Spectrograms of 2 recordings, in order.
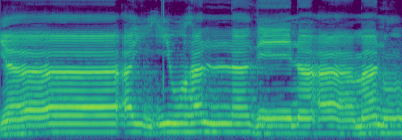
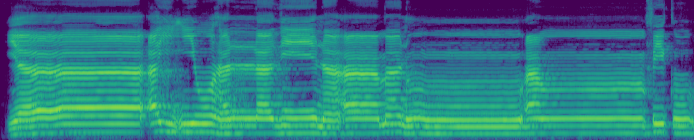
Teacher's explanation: Kalau berhenti dua harakat panjangnya. Kalau disambung lima harakat.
